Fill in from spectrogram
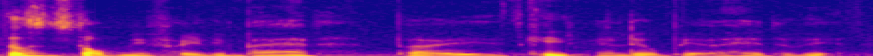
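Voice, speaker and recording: A man with an English accent, medium in pitch, with fairly even intonation. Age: 60s. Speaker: roofer and adventurer. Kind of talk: documentary interview.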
